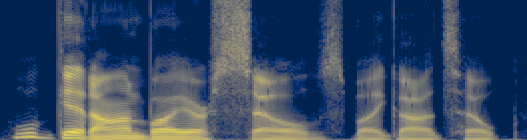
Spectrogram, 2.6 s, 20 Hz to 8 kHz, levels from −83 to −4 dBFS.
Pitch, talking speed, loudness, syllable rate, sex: 120 Hz, 180 wpm, -18 LUFS, 4.2 syllables/s, male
